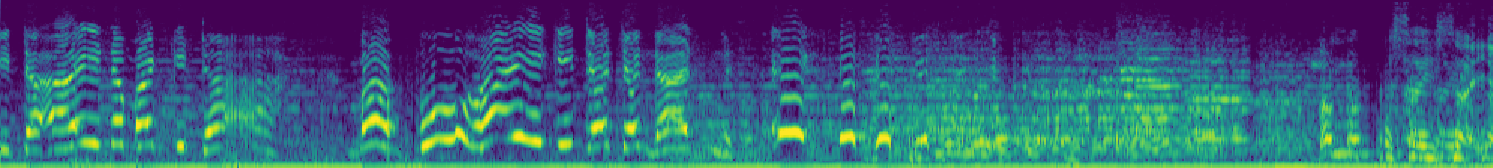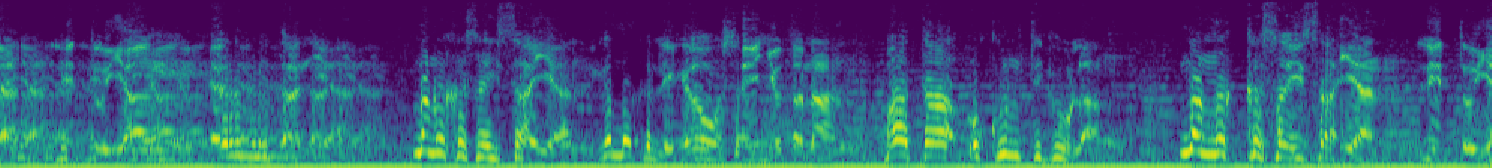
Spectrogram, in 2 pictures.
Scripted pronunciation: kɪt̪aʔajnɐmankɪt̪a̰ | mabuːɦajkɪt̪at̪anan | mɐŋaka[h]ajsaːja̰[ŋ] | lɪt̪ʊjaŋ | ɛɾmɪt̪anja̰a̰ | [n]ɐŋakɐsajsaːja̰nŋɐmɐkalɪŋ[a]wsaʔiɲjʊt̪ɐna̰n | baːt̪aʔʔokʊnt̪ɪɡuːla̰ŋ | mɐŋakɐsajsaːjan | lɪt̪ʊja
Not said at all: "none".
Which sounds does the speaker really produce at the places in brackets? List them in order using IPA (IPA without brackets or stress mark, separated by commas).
s, n, m, a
